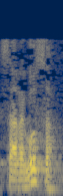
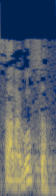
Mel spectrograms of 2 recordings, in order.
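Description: First: The z is said like an s sound. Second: The z is said like an s sound.

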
